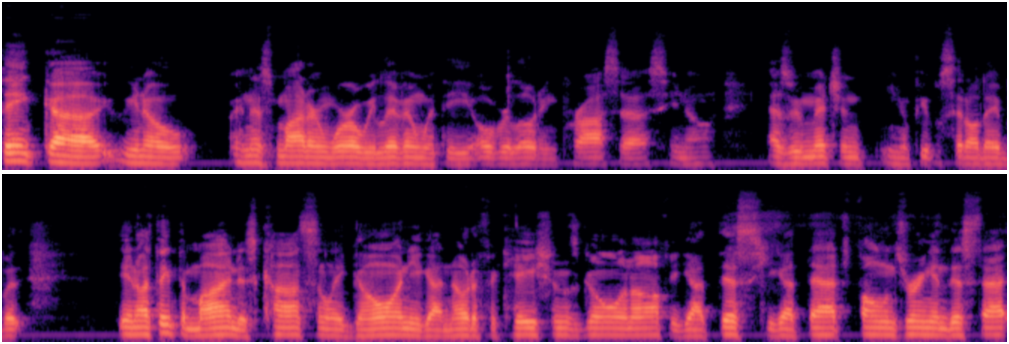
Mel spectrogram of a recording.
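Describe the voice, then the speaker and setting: A medium-pitched man speaks at a fairly quick pace in a monotone, flat intonation, his loudness swinging widely, with a dry, close sound and no echo. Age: 40s. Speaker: podcast host. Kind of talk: casual chat.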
